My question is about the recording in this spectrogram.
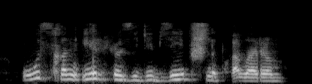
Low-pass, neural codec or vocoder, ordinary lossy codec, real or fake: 7.2 kHz; codec, 24 kHz, 3 kbps, HILCodec; MP3, 32 kbps; fake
